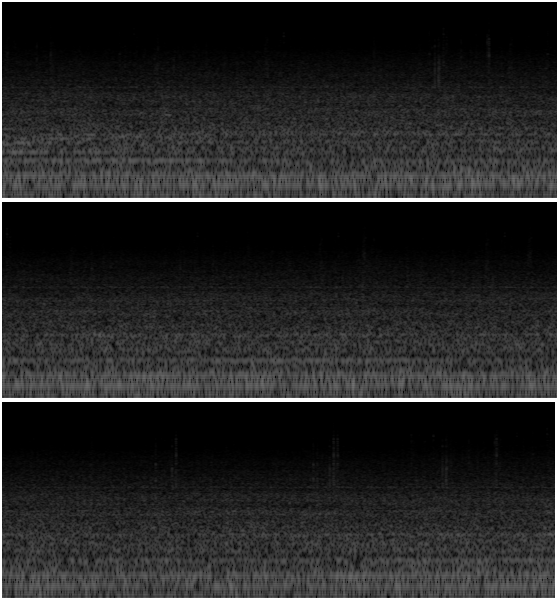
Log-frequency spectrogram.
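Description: A truck engine rumbles steadily as it crawls over rough ground.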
